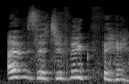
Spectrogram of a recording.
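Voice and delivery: mock starstruck gush; gushing fan. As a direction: imitate an excited fan, lightly hammed up. Acts out gushing fan meeting robot.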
